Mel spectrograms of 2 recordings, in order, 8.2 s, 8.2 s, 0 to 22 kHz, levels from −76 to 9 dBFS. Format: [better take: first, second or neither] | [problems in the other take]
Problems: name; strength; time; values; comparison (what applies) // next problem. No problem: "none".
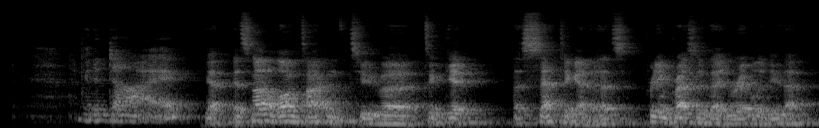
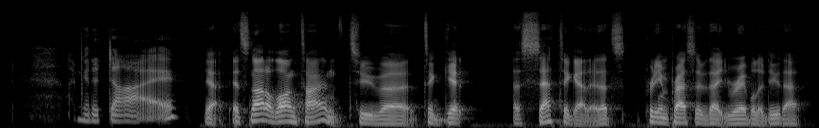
second | off-mic speech; far // room echo; noticeable; dies away in 0.7 s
